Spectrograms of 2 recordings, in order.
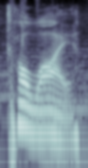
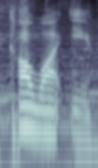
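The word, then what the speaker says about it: Kauaʻi: break, so instead of Kauai, it's Kauai. And it almost sounds just like Hawaii, except with a K instead of an H.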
